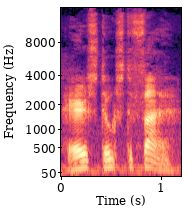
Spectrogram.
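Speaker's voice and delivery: plain reading voice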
